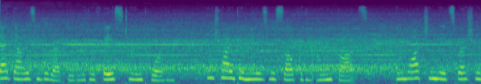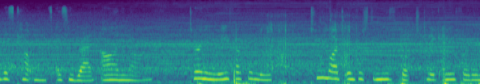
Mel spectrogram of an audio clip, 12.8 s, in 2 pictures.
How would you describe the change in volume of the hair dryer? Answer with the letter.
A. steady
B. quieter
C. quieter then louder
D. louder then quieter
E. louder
B.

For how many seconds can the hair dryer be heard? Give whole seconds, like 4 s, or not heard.
13 s.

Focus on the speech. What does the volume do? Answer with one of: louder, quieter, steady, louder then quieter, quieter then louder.
steady.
